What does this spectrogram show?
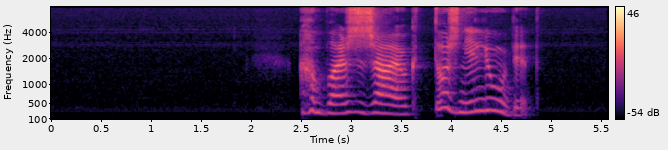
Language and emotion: Russian, positive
